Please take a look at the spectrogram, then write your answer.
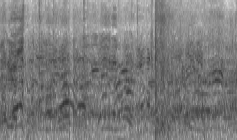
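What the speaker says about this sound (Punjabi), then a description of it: "ਪਟਾਕੇ ਪਟਾਕੇ" Sharp firecracker pops burst out amid loud, excited voices and shouting from a busy crowd at a farmers' protest at the Shambhu border.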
